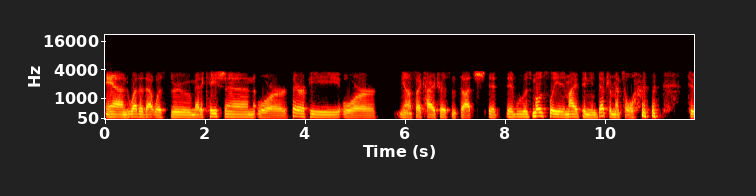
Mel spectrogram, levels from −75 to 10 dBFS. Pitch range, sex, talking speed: 115-135 Hz, male, 115 wpm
